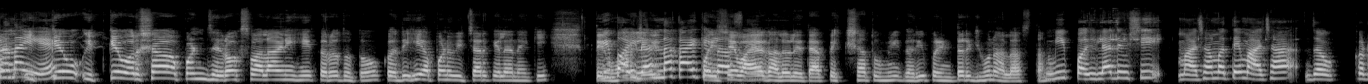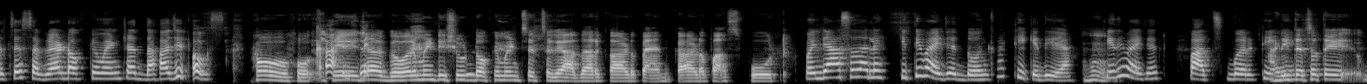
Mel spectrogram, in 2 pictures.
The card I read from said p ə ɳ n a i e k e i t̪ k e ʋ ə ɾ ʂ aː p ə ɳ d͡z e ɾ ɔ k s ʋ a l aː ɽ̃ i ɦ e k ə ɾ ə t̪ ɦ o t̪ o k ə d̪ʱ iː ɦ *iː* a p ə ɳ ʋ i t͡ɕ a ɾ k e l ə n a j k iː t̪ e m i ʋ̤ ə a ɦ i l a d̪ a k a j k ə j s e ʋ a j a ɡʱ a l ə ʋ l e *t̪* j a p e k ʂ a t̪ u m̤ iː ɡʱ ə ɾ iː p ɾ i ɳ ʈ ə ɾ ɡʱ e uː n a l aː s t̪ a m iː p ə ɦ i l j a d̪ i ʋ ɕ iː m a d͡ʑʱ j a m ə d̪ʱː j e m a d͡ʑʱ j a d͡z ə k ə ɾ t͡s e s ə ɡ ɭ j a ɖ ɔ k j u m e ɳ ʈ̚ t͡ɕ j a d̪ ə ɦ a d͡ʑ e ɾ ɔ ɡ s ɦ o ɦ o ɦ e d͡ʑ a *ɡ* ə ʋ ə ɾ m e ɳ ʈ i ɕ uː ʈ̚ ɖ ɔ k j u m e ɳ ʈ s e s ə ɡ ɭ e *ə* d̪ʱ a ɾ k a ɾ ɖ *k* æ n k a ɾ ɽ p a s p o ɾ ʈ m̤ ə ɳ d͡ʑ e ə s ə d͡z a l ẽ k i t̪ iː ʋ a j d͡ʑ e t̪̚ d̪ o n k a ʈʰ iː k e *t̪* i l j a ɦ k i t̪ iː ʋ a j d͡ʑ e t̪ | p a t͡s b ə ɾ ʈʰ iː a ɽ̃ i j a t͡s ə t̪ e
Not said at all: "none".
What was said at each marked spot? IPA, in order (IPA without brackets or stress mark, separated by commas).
iː, t̪, ɡ, a, p, d̪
